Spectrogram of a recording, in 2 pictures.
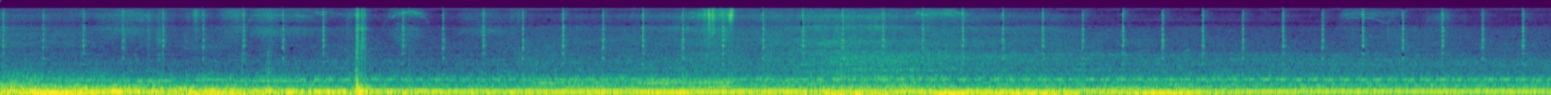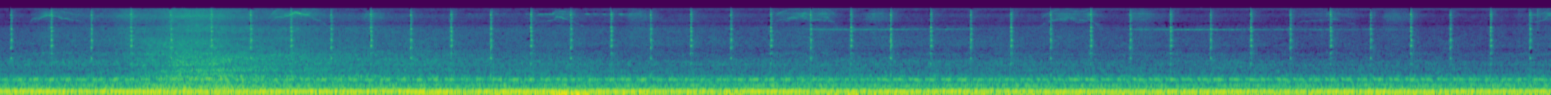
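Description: Car running, heard from inside the cabin: engine and road rumble as the car slows, then a steadier, quieter idle while it waits, stopped. A fast regular ticking runs over it from about a quarter of the way in, and there is a single sharp knock a few seconds in.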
